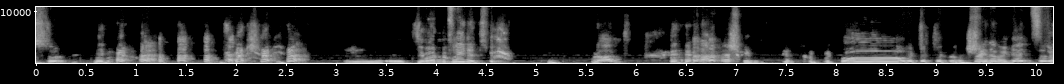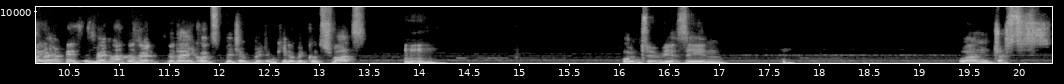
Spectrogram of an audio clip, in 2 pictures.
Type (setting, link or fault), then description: fault, poor sound quality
